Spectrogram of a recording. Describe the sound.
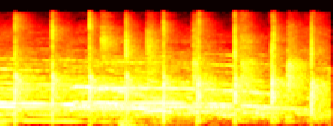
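Steady, fairly regular audience clapping after a rhymed toast, moderately loud, with sustained voices or cheering running underneath for the whole stretch.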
